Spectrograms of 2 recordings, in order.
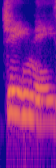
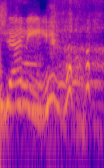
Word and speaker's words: Jennie: But Jenny, the one thing that I do, Jeannie, sorry. It's actually Jennie. Oh, Jennie, sorry. That's okay. People pronounce it that way all the time, so I just let it slide.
